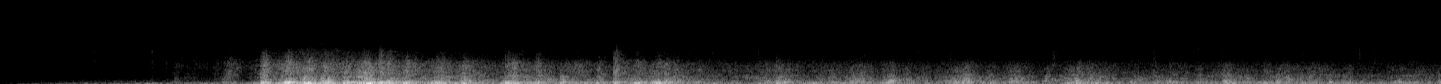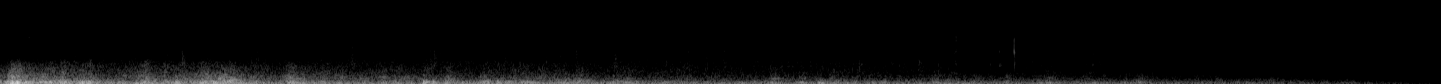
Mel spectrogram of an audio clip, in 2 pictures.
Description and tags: SonicBoomThunderFromCloudToCloudLightning20August2007
field-recording, lightning, nature, rain, rainstorm, storm, thunder, thunderstorm, weather, wind, windstorm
